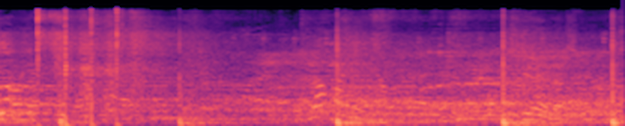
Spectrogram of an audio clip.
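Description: Basketball bouncing on a court floor as it is dribbled, a string of unevenly spaced bounces.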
